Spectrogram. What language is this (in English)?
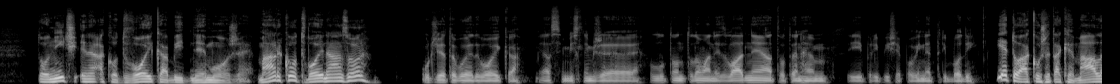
Slovak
